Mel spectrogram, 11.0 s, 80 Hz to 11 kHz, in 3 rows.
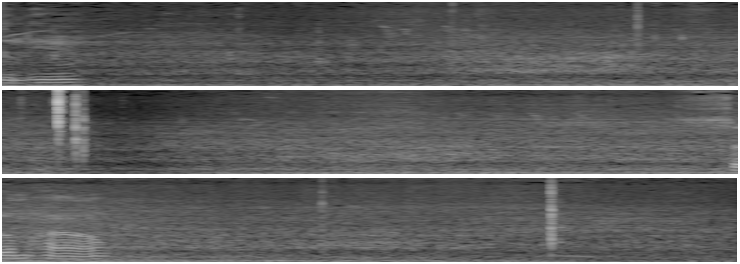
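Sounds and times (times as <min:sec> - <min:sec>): low vehicle hum: 0:00.0 - 0:11.0
sharp click: 0:03.8 - 0:04.2.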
